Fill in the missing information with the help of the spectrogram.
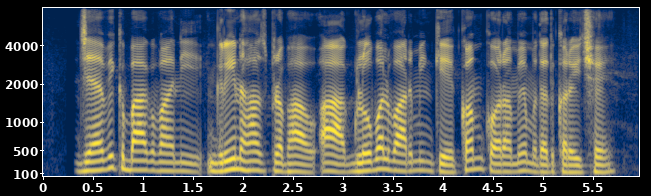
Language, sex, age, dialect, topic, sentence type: Maithili, male, 25-30, Eastern / Thethi, agriculture, statement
